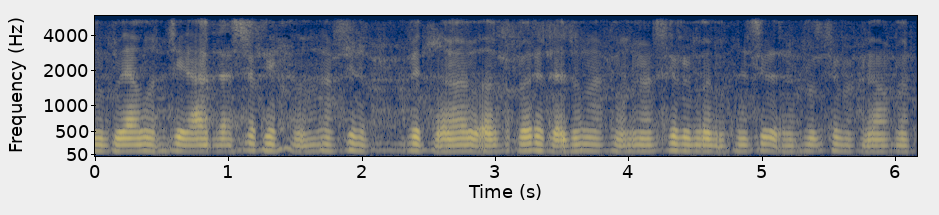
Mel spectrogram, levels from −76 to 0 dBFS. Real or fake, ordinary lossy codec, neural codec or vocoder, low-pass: fake; Opus, 32 kbps; autoencoder, 22.05 kHz, a latent of 192 numbers a frame, VITS, trained on one speaker; 5.4 kHz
